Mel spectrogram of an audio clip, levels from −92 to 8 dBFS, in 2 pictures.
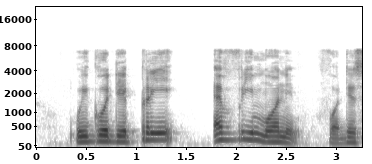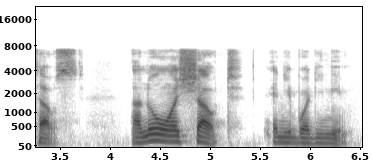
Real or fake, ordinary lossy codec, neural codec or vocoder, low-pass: fake; none; codec, 16 kHz, 4 kbps, FunCodec, trained on Chinese and English, 50 frames a second; 7.2 kHz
